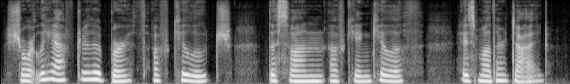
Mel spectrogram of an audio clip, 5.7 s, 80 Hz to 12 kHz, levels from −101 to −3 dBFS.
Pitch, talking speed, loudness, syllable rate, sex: 225 Hz, 145 wpm, -17 LUFS, 4.3 syllables/s, female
